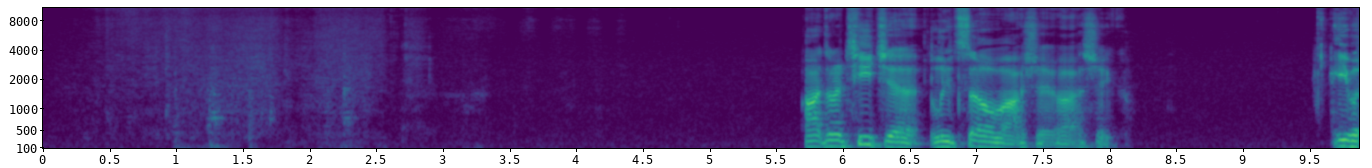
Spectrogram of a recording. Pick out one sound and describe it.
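A man speaks calmly close by, first softly, then louder.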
